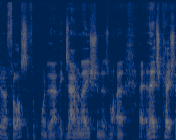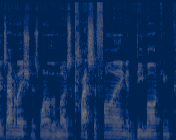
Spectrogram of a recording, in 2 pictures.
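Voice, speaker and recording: Against noticeable background noise and audible room echo, a man with an American accent talks at a fairly quick pace, his fairly low pitch showing ordinary variation. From London, England. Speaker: college president. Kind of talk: interview. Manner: halting, many fillers and repeats.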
